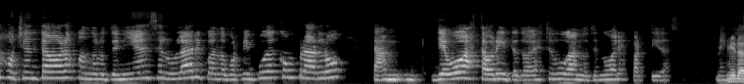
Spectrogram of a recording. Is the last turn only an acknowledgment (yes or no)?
no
